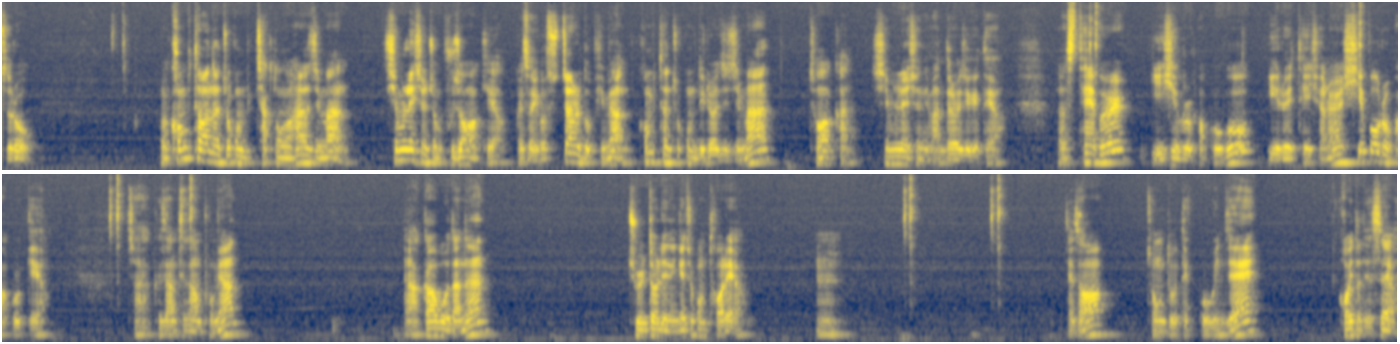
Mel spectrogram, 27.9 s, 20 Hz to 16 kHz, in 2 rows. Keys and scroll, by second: 11.8 2, 12.0 0, 12.4 Tab, 13.0 1.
